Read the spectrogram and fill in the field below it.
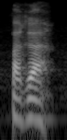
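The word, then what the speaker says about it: פגע: en el hebreo es pagá, así se llama, pagá. Quítale la R a pagar, ¿sí? Y ponle acento en la A y eso es lo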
